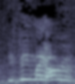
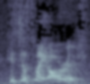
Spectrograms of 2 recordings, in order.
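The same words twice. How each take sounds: First: Being punched much higher, falling after; stress on being. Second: Said in the usual way. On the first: Shown as a demonstration. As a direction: lift the word being way up for contrast.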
